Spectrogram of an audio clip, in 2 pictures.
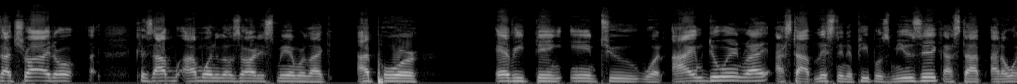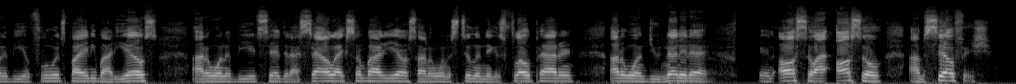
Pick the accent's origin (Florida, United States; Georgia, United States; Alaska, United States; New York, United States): Alaska, United States; Fairbanks; Like, even though I'm from Fairbanks, right, the south side of Fairbanks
